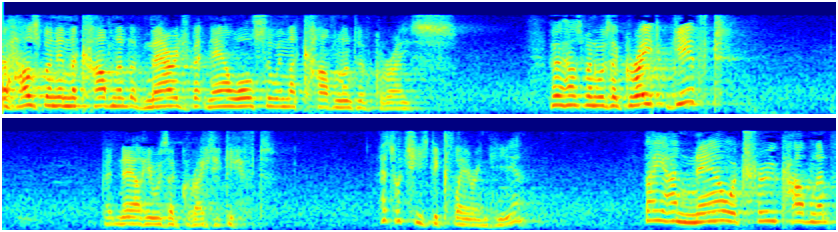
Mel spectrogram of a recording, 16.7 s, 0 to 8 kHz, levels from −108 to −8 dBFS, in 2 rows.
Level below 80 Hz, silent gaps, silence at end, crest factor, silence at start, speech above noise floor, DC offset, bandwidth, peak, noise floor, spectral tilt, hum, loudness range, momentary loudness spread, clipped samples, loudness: -78 dBFS; none; 0 s; 22 dB; 0 s; 32 dB; under 0.1%; 5.8 kHz; -8 dBFS; -61 dBFS; -9.5 dB/octave; none; 11 LU; 17 LU; under 0.1%; -30 LUFS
